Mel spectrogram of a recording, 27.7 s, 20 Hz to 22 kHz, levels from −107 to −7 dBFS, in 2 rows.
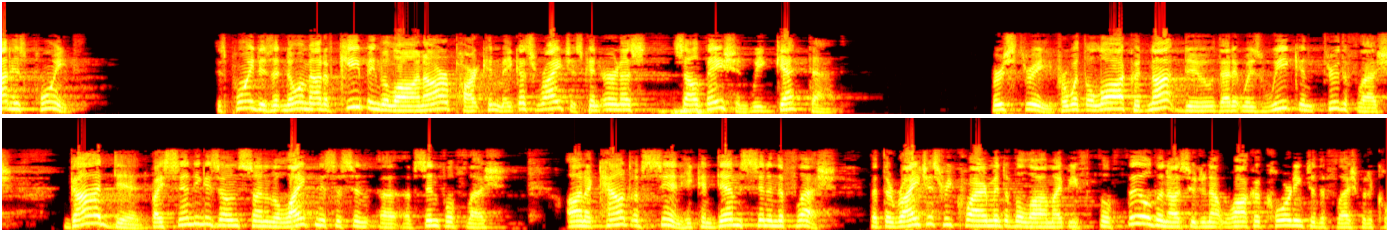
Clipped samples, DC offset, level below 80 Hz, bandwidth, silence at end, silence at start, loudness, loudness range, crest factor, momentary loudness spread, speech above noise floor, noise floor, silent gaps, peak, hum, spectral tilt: under 0.1%; under 0.1%; -52 dBFS; 8.8 kHz; 0 s; 0 s; -14 LUFS; 4 LU; 16 dB; 10 LU; over 76 dB; under -90 dBFS; none; 0 dBFS; none; -5 dB/octave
